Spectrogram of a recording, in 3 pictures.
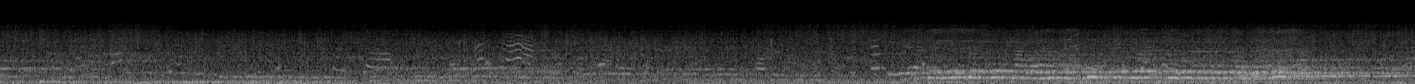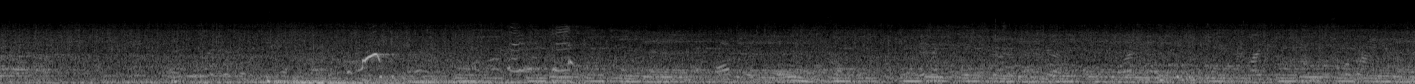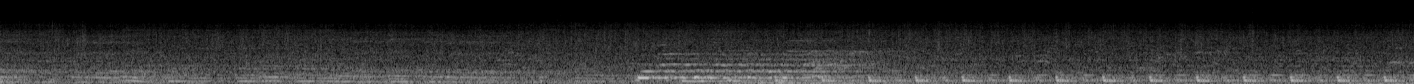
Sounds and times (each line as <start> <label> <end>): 0.0 echoes 42.4
8.6 bouncy castle 42.4
8.6 kids party with amplifier 14.5
15.8 kids party with amplifier 42.4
